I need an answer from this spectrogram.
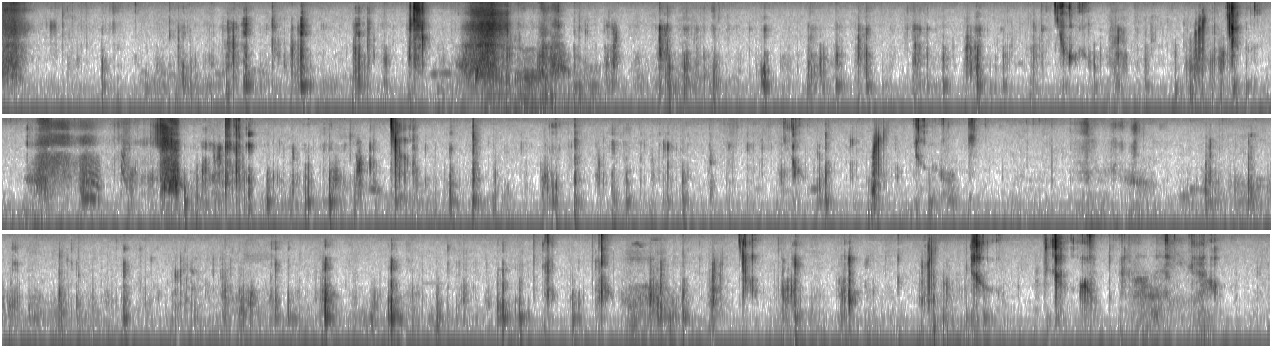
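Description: Close-miked biting and chewing of soft cream-filled bread, with many irregular wet mouth clicks and smacks. A steady low hum runs underneath.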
